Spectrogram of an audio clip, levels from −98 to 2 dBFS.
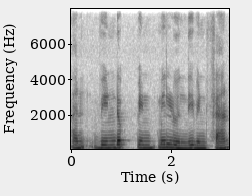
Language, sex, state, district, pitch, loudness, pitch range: Telugu, female, Andhra Pradesh, Sri Satya Sai, 180 Hz, -18 LUFS, 175-190 Hz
